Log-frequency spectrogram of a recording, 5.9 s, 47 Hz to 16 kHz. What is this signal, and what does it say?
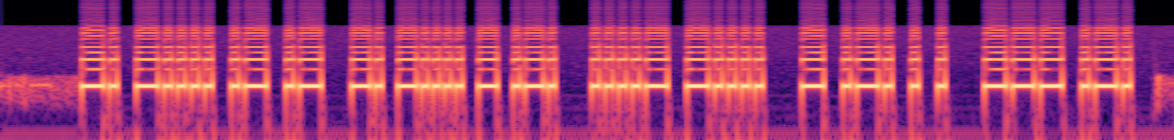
Morse code, heard as a keyed tone, about 36 wpm, 440 Hz. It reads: N6AA N6TR 46 TREE OR
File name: CWSprint / February 2007 CW Sprint / 01-2007 CW Sprint Hour1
